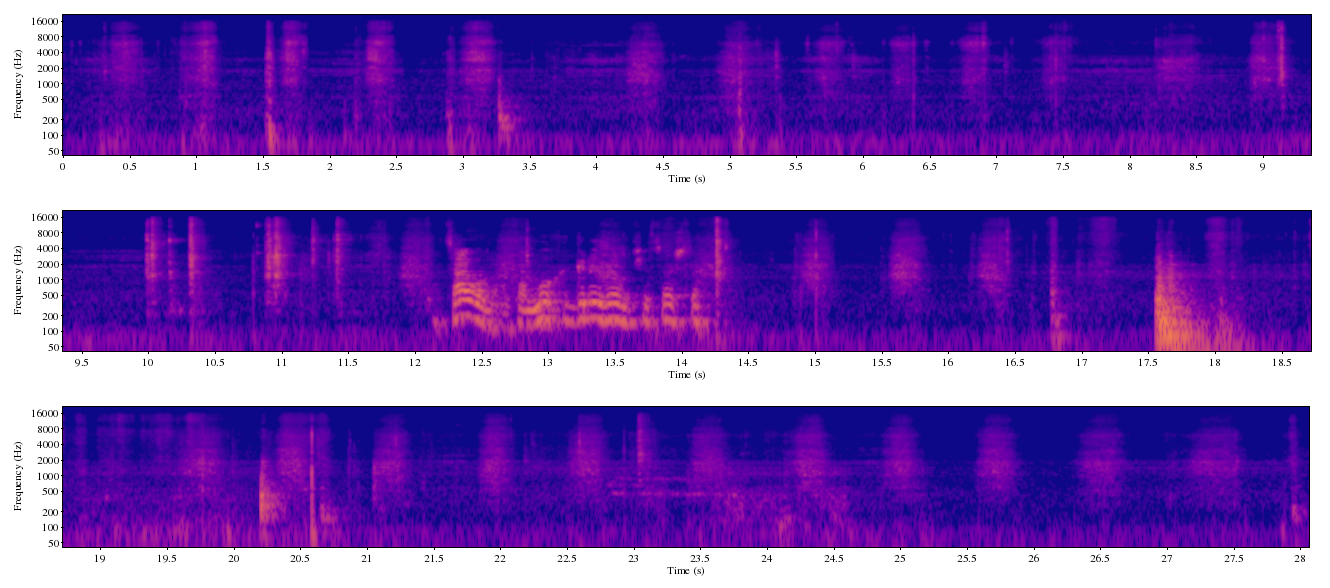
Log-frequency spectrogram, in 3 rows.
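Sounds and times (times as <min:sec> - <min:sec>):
stick scraping cow hide: 0:00.0 - 0:09.3, 0:11.0 - 0:28.0
heavy thump: 0:17.6 - 0:18.1.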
